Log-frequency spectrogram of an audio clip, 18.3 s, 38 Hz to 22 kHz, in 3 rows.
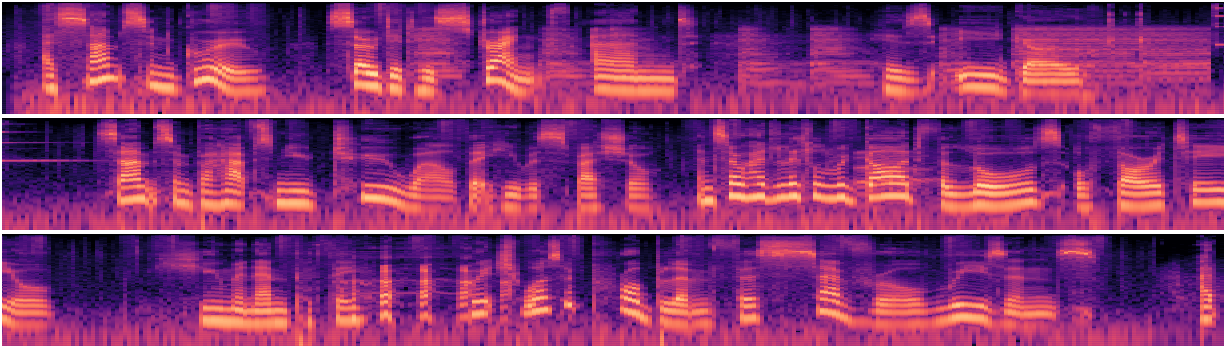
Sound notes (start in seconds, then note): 2.0 rock guitar playing; 5.4 tongue click; 6.0 bell dings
